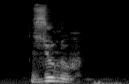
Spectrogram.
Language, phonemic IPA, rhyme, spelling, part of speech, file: French, /zu.lu/, -u, zoulou, adjective / noun, LL-Q150 (fra)-zoulou.wav
- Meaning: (adjective) Zulu; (noun) Zulu, the Zulu language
